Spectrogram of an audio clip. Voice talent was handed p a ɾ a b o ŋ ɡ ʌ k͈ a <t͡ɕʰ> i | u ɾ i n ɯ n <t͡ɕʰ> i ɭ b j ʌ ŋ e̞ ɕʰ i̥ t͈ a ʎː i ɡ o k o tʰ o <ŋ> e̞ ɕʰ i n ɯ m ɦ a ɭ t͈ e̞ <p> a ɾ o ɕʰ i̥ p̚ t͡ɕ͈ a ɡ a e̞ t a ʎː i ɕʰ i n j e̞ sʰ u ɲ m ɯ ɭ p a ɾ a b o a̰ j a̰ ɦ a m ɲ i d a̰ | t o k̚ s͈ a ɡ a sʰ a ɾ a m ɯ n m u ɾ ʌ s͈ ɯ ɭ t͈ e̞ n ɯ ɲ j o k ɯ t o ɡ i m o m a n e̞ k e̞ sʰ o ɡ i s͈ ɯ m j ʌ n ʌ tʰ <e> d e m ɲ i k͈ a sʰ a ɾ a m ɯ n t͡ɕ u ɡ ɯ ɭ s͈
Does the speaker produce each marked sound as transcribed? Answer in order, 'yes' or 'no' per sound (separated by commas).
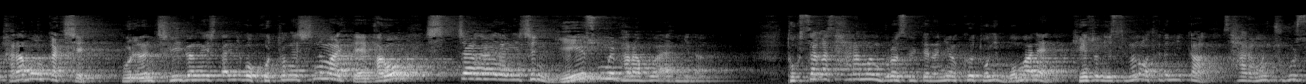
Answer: yes, no, yes, yes, yes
